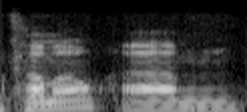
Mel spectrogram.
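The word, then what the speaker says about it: Comeaux: As Diane alluded to, my name is Jim Como. Some of you see it as James.Como. Last name is spelled kind of funky, C-O-M-E-A-U-X.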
